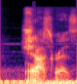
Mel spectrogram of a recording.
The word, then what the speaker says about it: chakras: The chakras. – The chungus. – Chakras, yes. Is how it's pronounced.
